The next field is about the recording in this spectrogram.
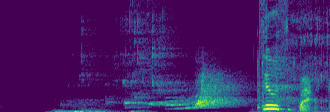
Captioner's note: funny sound effect; liquid trickling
